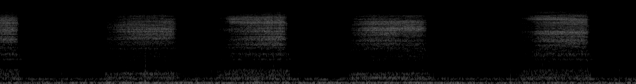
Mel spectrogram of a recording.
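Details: Wild barn owl nestling in a monitored nest box, swallowing a rodent; five harsh, breathy hissing bursts, each under a second, come roughly once a second over a low background hum.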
